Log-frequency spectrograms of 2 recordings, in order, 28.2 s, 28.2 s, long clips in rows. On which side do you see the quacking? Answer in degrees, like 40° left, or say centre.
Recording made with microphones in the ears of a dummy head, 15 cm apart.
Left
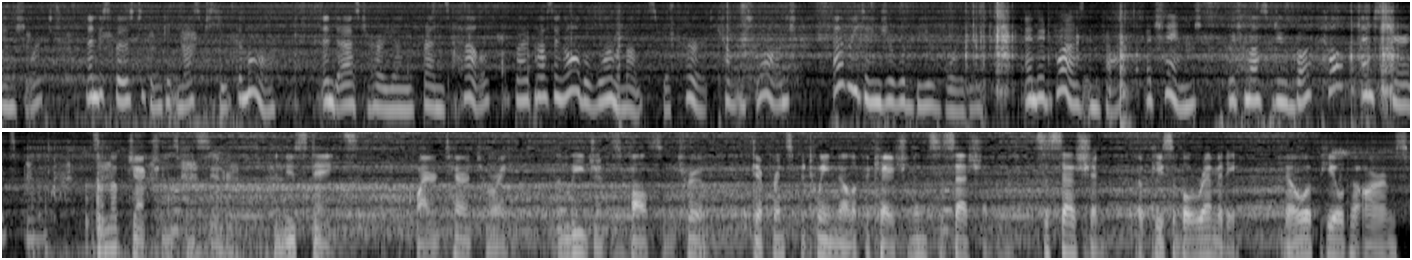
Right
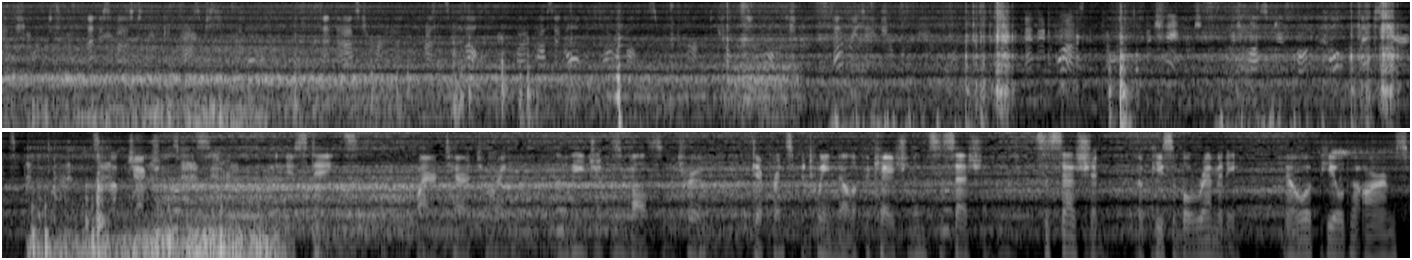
80° right.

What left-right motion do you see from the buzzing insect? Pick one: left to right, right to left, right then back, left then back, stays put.
right to left.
